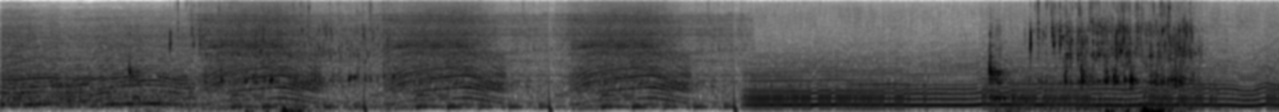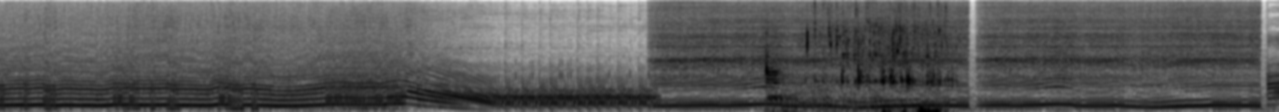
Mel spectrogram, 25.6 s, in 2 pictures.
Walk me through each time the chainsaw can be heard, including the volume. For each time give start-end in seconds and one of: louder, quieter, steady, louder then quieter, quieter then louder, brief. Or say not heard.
0.0-25.5 steady.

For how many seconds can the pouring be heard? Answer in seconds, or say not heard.
7 s.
